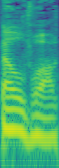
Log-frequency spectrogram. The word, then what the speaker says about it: Belvoir: um about uh uh it's pronounced Belvoir Castle thank you I always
